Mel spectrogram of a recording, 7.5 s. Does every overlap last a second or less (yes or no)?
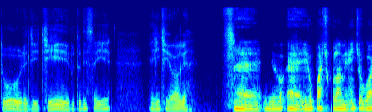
yes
